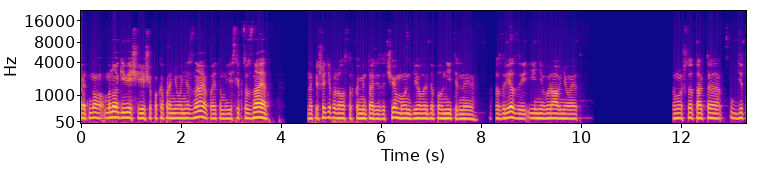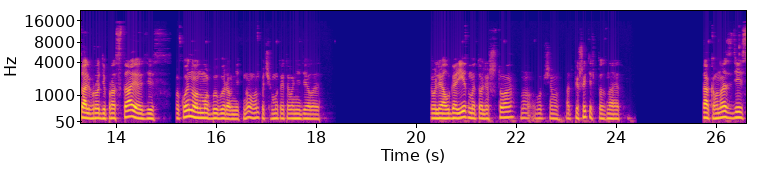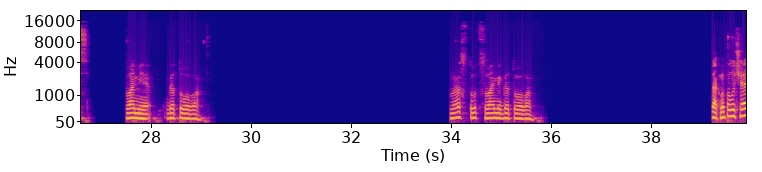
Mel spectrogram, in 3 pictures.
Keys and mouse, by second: 5.6 middle click, 6.8 shift+middle click, 8.0 middle click, 8.9 shift+middle click, 9.8 middle click, 10.8 shift+middle click, 12.0 middle click, 14.8 middle click, 15.6 shift+middle click, 17.0 shift+middle click, 17.7 middle click, 18.6 shift+middle click, 19.0 middle click, 19.8 shift+middle click, 20.4 middle click, 21.2 shift+middle click, 22.3-24.7 middle drag, 25.2 shift+middle click, 25.4 middle click, 26.0 shift+middle click, 27.2 middle click, 28.6 middle click, 29.2 shift+middle click, 31.5 click, 32.6 middle click, 33.6 shift+middle click, 34.0-37.6 middle drag.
